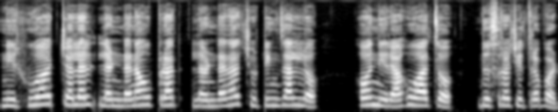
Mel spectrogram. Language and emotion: Goan Konkani, neutral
